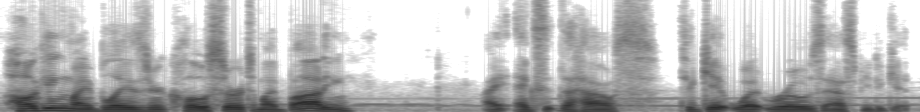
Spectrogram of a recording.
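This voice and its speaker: A young man narrates a Let's Play in a casual, unpolished way. His voice is warm and mellow at an average male pitch. He speaks haltingly and trips over words now and then. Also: fairly even intonation. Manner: halting, stumbles over words while reading. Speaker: gaming video host.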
